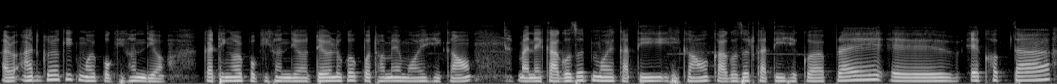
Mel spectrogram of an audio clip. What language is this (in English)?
Assamese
